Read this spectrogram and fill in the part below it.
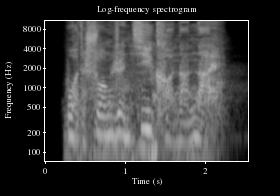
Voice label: female demon hunter morphed what, zh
